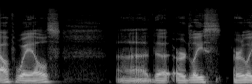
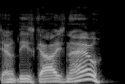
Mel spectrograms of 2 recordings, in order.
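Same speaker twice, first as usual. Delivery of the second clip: put-on New Zealand accent, pitched higher; 5 semitones higher than usual. Voicing what Australian listeners might think of the two speakers, New Zealand accent. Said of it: "you do the best New Zealand accent".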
